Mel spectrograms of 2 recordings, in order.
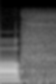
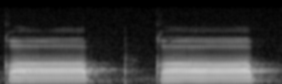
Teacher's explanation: কফ বলার সময় শেষে বাতাস বের হতে হবে। আমরা অনেকে এটাকে ভুল করি, কপ কপ না, কফ।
